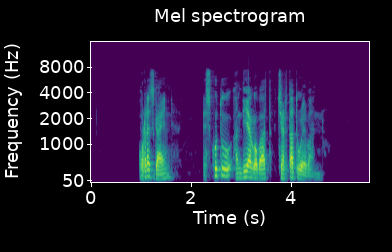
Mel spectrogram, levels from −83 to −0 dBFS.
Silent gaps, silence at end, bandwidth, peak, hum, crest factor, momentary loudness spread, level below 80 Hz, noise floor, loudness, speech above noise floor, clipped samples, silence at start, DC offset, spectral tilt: none; 1.05 s; 7.8 kHz; 0 dBFS; none; 18 dB; 13 LU; -64 dBFS; under -90 dBFS; -16 LUFS; over 74 dB; under 0.1%; 0.95 s; under 0.1%; -6 dB/octave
